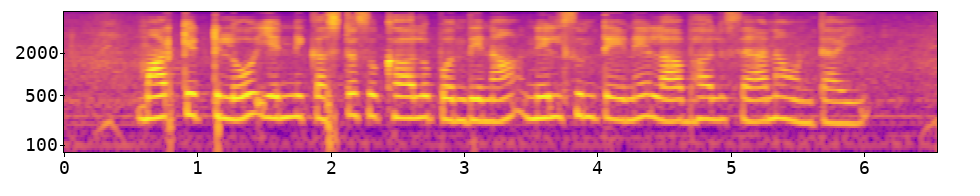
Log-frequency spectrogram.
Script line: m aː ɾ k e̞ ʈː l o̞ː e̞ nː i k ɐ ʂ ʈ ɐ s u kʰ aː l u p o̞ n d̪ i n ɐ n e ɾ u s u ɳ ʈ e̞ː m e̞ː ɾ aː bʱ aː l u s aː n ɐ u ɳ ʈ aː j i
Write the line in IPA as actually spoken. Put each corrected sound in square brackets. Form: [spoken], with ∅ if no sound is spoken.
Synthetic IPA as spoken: m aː ɾ k e̞ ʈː l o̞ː e̞ nː i k ɐ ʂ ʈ ɐ s u kʰ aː l u p o̞ n d̪ i n ɐ n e [l] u s u ɳ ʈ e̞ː [n] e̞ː [l] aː bʱ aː l u s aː n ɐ u ɳ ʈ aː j i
